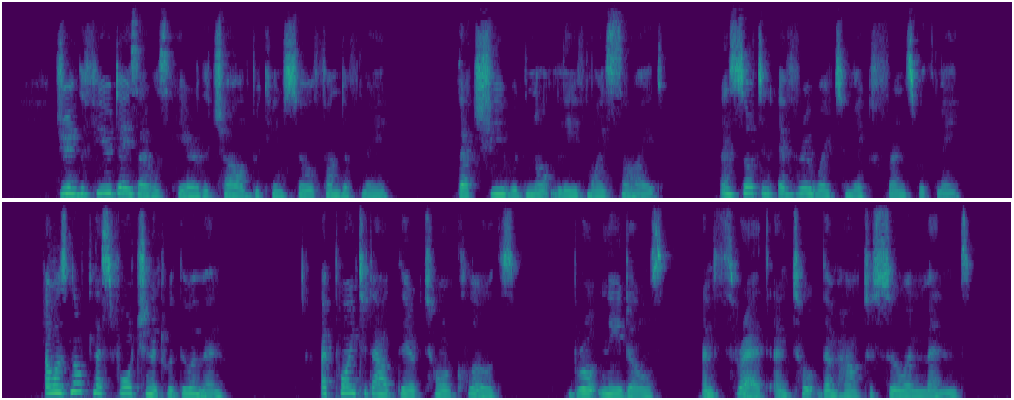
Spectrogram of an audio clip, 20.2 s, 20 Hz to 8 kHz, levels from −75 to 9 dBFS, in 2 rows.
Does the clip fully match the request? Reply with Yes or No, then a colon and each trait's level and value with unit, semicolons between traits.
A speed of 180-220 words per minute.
No: average, 170 wpm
